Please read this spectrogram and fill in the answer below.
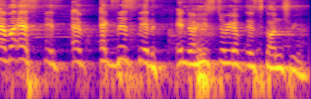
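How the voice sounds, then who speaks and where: Over music in the background, a man talks at a moderate pace in a raised, projected voice. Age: young. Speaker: youth political leader. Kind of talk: political rally speech.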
